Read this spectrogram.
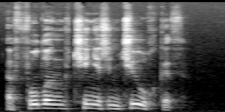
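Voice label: "a fulang tinneas an t siuucair", Scottish Gaelic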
